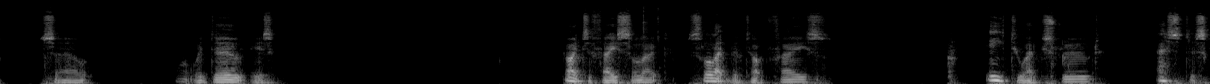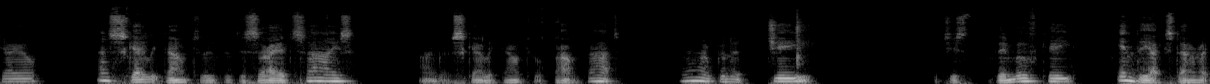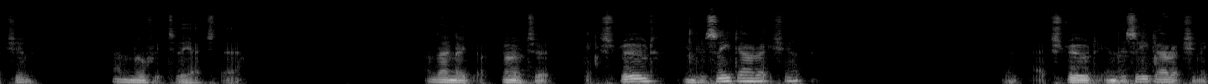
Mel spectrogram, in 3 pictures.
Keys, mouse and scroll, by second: 1.3 middle click, 3.1 Tab, 4.2 Tab, 5.3 click, 6.3 click, 7.0-7.4 scroll down 3, 8.4 middle click, 8.4 scroll up 3, 10.2 e, 11.6 s, 13.1 click, 13.6-15.0 scroll up 2, 15.0 s, 17.4 click, 19.8 g, 22.8 x, 26.6 click, 27.2 scroll up 1, 27.7 middle click, 29.8 e, 30.8 z, 33.3 click, 35.3 e.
